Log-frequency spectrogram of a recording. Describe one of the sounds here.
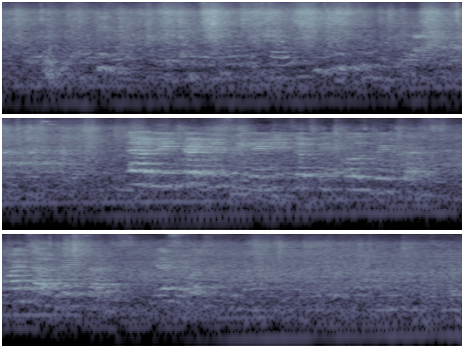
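A young woman speaks into a microphone over loudspeakers in an echoing room.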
